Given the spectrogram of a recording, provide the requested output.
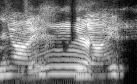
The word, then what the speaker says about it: Nya: it was meant to be pronounced like a car going by. That was the sound. Nyai.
